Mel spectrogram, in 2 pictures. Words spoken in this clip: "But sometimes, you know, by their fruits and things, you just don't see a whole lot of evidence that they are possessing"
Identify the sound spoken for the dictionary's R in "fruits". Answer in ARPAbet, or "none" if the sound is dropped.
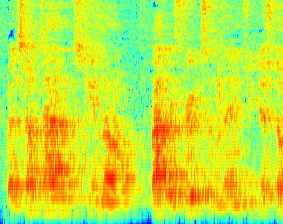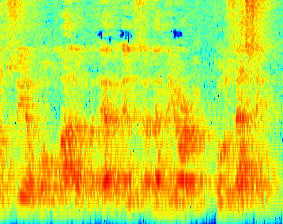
R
